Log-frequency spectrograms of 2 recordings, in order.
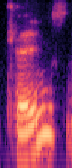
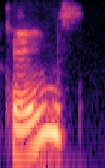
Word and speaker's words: Kang: So this movie was made to introduce all the different Kangs. Did I say that right? – Yes. – Kangs? – Well done.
